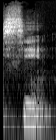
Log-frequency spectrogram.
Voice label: "xing3", Chinese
